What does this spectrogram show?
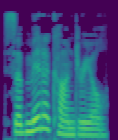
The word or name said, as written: submitochondrial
